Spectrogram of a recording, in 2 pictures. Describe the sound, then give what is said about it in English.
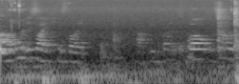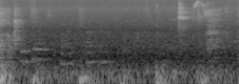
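A dog whimpers in short, repeated high whines, broken by a few sharp barks, with thumps and rustling movement around it. “Oh, and then there's my other dog”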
